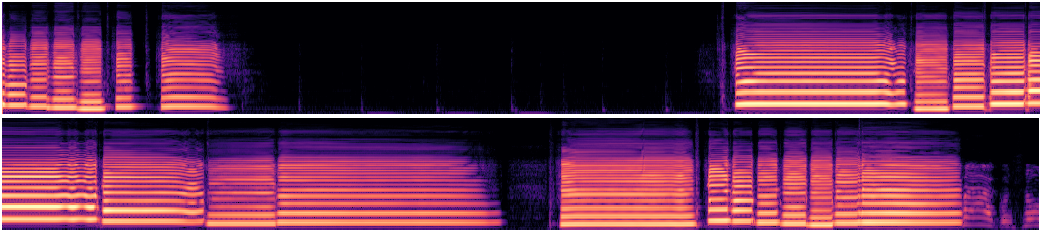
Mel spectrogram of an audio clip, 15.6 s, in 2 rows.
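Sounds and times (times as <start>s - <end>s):
saxophone: 0.0s - 1.8s, 5.4s - 15.1s.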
